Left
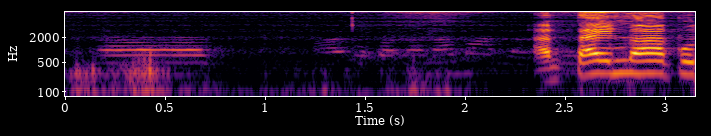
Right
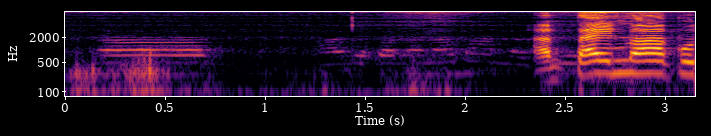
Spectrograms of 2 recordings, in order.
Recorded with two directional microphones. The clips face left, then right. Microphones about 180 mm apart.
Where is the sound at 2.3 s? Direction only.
15° left (ahead or behind).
